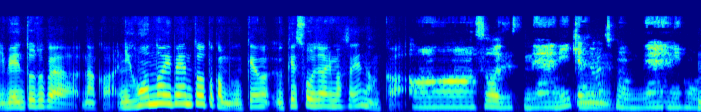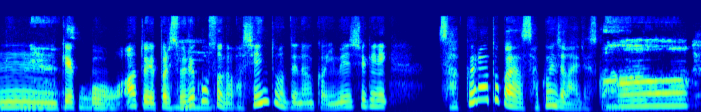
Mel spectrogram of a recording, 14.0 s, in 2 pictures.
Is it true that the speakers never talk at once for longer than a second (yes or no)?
no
